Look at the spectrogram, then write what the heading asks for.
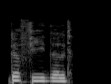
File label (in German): "gefiedelt", German; adjectives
